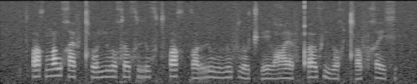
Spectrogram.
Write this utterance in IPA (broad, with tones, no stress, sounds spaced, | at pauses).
t͡sʼ ɒː˧ x ŋ ɒ˦ w χ æ˧ f cʰ o˨ n uː˧ χ ɾ o˧ x r u˧ x t͡sʼ ɒ˦ x k ɒ˨ r uː˧ l u˦ f l o˨ t͡ʃʼ eː˨ l ʕ æː˧ f qʼ uː˦ x ɲ oː˨ χ cʰ ɒ˨˦ f χ e˦˨ x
